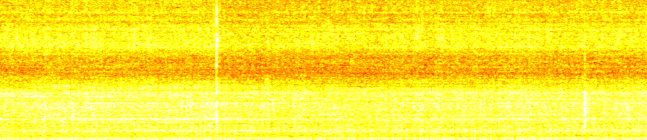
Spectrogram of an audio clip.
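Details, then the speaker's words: Honda Revo fuel-injected motorcycle after repair of ticking ("ngeletek") noise: even, steady single-cylinder idle with soft regular beat, no ticking or clatter; smooth and healthy. "Oke untuk suaranya halus ya hasilnya halus"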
